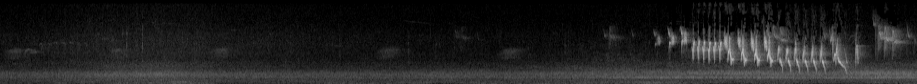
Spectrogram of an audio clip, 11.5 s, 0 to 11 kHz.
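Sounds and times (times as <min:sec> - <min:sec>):
common chaffinch Fringilla coelebs song: 0:00.0 - 0:01.8, 0:02.6 - 0:03.0, 0:04.6 - 0:06.8, 0:07.4 - 0:11.4.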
